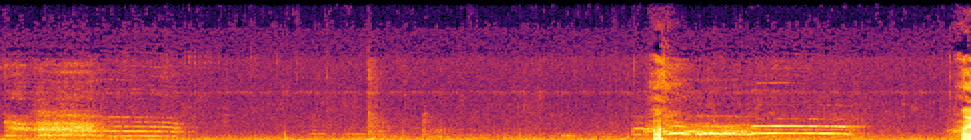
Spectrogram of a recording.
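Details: Cockerel crowing at a distance, heard like an alarm: a short, raspy crow near the start, then a longer, clearer crow that holds steady for about two seconds, with a sharp knock just before it and a thud at the end.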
